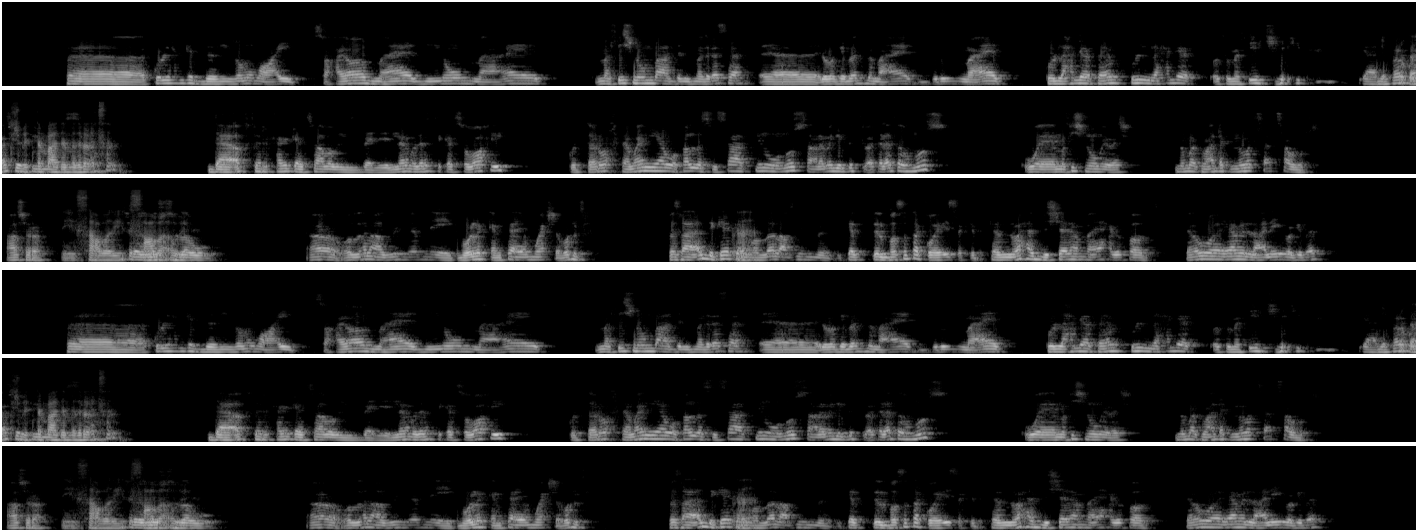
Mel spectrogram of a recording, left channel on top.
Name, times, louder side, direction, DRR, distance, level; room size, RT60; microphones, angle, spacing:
voice 1, 0.6-2.9 3.2-5.4 5.9-10.0 10.4-13.3 13.6-14.5 16.2-19.2 19.8-23.6 24.4-25.4 25.9-27.2 28.3-28.7 29.5-30.4 31.4-34.1 35.0-39.7 40.1-41.4, left 1 dB, 55° left, 0.7 m, -27 dB
voice 2, 14.0-15.3 28.9-30.1 35.6-35.8, left 1 dB, 25° left, 1.2 m, -29 dB
9.6 x 3.2 x 3.2 m
head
